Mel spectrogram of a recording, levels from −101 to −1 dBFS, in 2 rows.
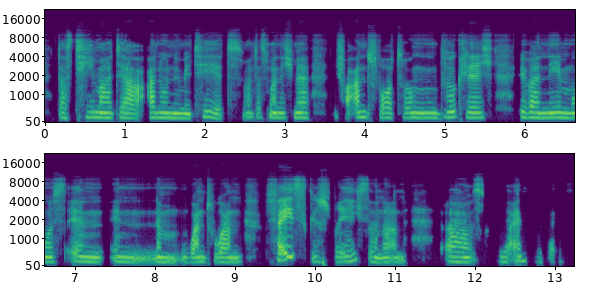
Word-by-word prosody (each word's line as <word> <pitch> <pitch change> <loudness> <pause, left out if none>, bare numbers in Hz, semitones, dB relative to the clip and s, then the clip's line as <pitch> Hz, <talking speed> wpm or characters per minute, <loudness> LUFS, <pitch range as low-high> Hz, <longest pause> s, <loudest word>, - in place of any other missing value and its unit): das - - -4
Thema 185 -2 +1
der 170 -2 +1
Anonymität, 180 0 0
ne, - - -8
dass 175 - -9
man 175 - +2
nicht 175 +1 -2
mehr 180 0 +2 0.3
die - - -8
Verantwortung 175 -2 -1
wirklich 185 -1 +1 0.3
übernehmen 180 -2 +2
muss 170 0 0
in 175 -2 0
in 185 - -3
'nem 175 +11 0
One-to-One-Face 480 -7 +4
Gespräch, 185 - -2
sondern, 310 -1 -2 0.5
äh, 170 -2 +1
es - - -2 0.2
viel 175 -1 -6
einfacher 205 - 0 0.4
ist. 195 - -26
180 Hz, 115 wpm, -25 LUFS, 175-190 Hz, 0.5 s, One-to-One-Face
